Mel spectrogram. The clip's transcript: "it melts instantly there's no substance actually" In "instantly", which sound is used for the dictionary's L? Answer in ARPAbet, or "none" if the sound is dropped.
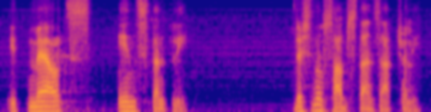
L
